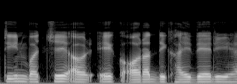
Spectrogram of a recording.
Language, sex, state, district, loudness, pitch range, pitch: Hindi, male, Jharkhand, Garhwa, -18 LUFS, 115-125 Hz, 120 Hz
